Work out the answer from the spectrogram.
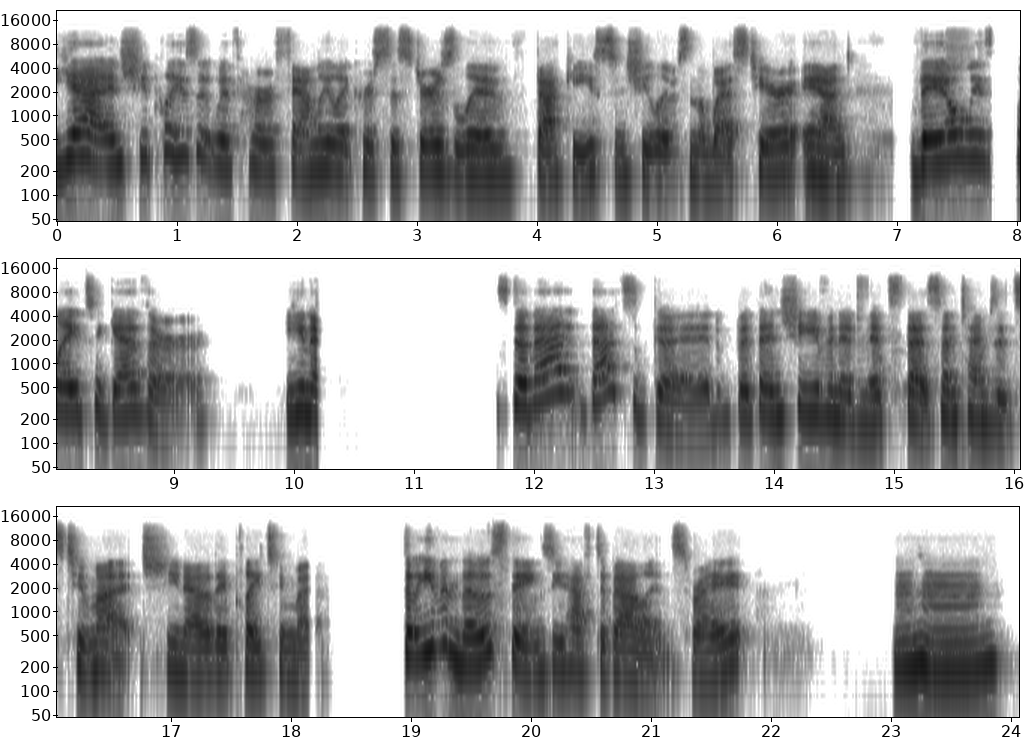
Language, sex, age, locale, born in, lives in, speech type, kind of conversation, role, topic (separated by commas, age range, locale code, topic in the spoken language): English, female, 45-49, en-US, United States, United States, conversation, podcast, guest, How do you balance screen time and offline time?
